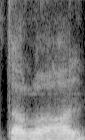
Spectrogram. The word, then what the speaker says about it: ضلال: Yes, it is a thick letter, and you were pronouncing it not in with fuller mouth or in thick sound. So try pronouncing this word again. ضلال. Yes, dalal.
